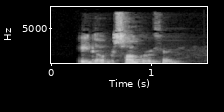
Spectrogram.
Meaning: Fine writing on a minor or trivial subject
- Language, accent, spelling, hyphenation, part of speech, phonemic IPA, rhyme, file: English, Southern England, adoxography, adox‧og‧ra‧phy, noun, /eɪdɒkˈsɒɡɹəfi/, -ɒɡɹəfi, LL-Q1860 (eng)-adoxography.wav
